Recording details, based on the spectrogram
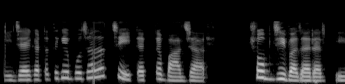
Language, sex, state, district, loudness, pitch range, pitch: Bengali, female, West Bengal, Malda, -24 LUFS, 190-280 Hz, 210 Hz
